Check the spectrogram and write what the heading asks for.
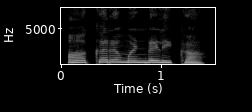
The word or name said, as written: ಆಕರಮಂಡಳಿಕ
